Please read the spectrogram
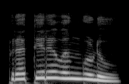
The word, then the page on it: ಪ್ರತಿರವಂಗುಡು: kannada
